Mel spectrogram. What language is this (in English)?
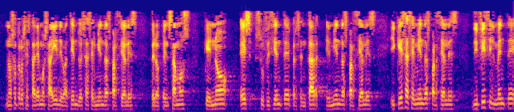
Spanish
